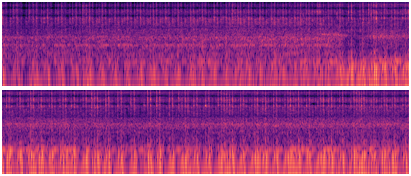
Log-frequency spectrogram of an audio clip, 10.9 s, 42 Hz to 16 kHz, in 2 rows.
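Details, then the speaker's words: 1968 VW 1600 dual-port engine on a stand, after rocker swap, valve and timing adjustment; fed gas by squirt bottle, wired direct to coil; rough firing at first, then a steady even flat-four beat: normal running. "Oh shit, too much gas. There it is, yes."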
